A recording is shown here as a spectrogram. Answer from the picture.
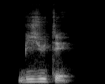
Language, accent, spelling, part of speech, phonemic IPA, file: French, France, bizuter, verb, /bi.zy.te/, LL-Q150 (fra)-bizuter.wav
- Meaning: to haze (subject to an initiation)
